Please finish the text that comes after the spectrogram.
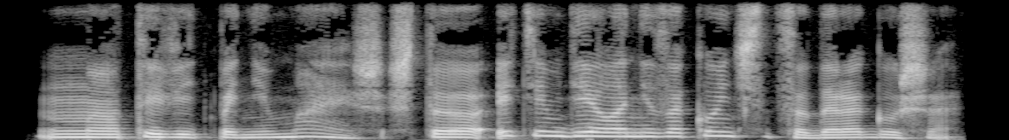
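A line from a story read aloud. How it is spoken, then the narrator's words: Promising purr. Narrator (Russian): Многообещающе мурлыкнула она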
